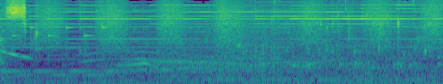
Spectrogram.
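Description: A plastic trigger spray bottle misting, heard as a short hiss at the very start, over steady background music.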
